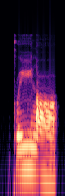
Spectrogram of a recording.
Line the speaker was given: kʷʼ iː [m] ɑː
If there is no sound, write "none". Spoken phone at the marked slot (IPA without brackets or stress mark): n̪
